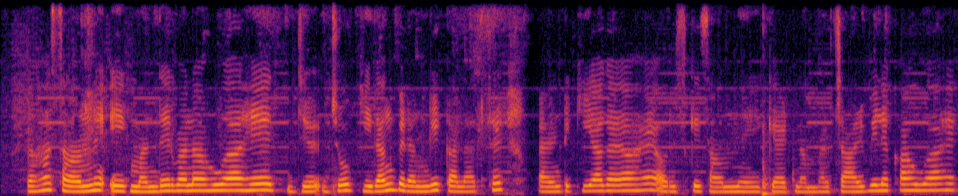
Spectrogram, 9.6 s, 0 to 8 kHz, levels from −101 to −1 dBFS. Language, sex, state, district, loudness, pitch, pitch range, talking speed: Hindi, female, Uttar Pradesh, Budaun, -26 LUFS, 220 Hz, 200-245 Hz, 165 wpm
